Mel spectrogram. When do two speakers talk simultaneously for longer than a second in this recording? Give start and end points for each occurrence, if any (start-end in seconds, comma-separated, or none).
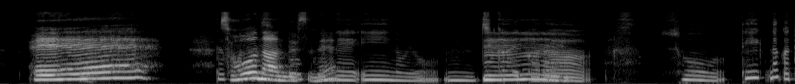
2.2-3.5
